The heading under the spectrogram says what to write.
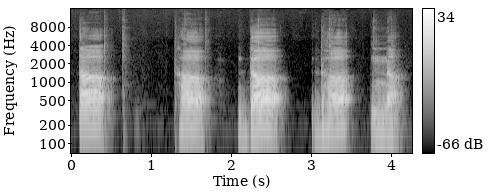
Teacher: त थ द ध न ये दंत के द्वारा बोले जाते हैं जिव्या दांतों को स्पर्श कर रही है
